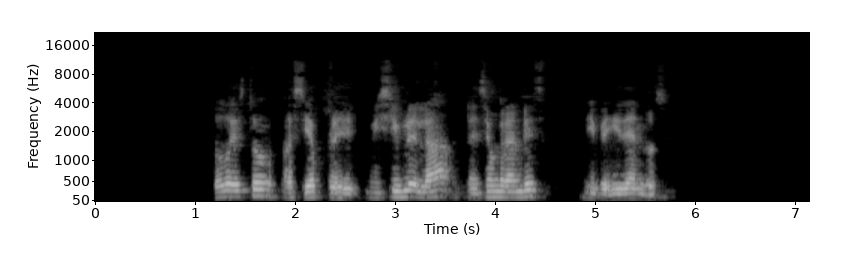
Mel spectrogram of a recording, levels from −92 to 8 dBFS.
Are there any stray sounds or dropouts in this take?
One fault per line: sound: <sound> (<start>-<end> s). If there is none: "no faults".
no faults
